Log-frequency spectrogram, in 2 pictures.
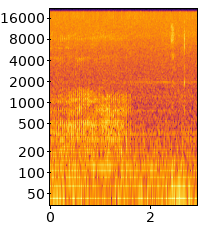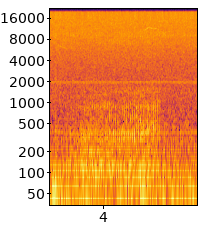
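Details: Domestic cat, a mother cat, cuddling while the TV is on, making a soft rumbling snore-purr in low, steady pulses through two long breaths, with faint TV sound in the background.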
